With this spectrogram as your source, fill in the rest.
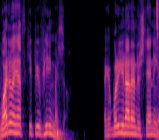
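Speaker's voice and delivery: mock-frustrated tone. Retelling a phone call with a lady, reenacting a frustrated complaint. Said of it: "I got frustrated with the one lady".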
